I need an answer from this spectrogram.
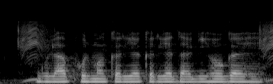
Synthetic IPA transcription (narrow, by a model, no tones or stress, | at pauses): ɡʊlaːb̚pʰuːlmãkɐɾijakɐɾijad̪aːɡiɦoːɡɐeɦɛː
